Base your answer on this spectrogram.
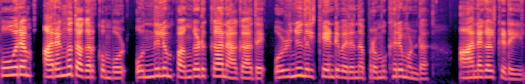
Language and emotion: Malayalam, neutral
